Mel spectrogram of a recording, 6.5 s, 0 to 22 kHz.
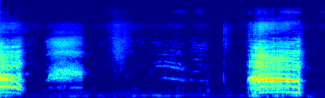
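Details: Large breeding ram of about 90 kg, the biggest sheep in an Indonesian village, kept as a stud: loud, nasal, wavering bleats, one short, one longer and one full second-long cry, with brief human voices between.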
